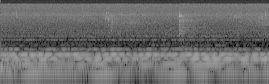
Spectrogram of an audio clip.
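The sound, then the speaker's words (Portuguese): A couple of soft, wet sips and swallows of water, brief, set against a steady low electrical hum with no talking. “Só tomar uma água.”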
